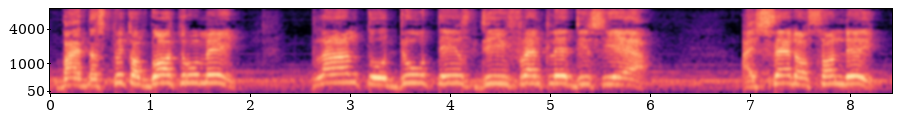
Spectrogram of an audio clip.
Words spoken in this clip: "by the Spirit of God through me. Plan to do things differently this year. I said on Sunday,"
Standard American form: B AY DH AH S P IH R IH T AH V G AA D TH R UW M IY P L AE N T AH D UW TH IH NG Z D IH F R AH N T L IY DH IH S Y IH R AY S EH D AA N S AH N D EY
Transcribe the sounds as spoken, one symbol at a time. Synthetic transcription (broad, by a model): B AY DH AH S P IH R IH T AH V G AA D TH R UW M IY P L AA N T AH D UW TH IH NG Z D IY F R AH N T L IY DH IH S Y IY AY S EH D AA N S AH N D EY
